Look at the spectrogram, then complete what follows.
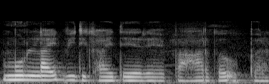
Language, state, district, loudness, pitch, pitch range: Hindi, Arunachal Pradesh, Lower Dibang Valley, -18 LUFS, 180 Hz, 170-200 Hz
